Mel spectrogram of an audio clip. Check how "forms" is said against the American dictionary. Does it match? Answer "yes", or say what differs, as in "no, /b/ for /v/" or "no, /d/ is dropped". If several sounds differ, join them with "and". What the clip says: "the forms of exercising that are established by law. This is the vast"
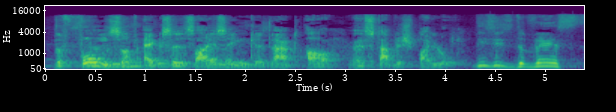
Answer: yes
